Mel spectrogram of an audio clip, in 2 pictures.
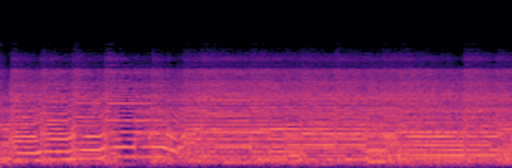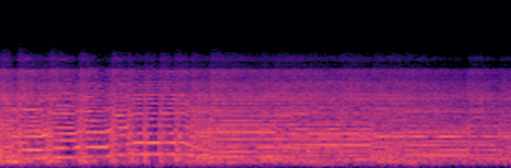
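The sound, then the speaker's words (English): Heavily distorted electric guitar strums thick, chunky chords in a steady rhythm during a song's chorus, loud with no voices, the fuzzy tone sustaining dense harmonics throughout. “And so, you know, during the chorus, I'm playing those chunky chords. And then during the solo, forget the chords, I'm playing the melody.”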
